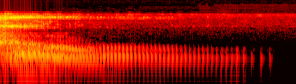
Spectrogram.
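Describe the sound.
A lion's roar opens loud and harmonically rich, then slides lower and breaks into a series of quickening, fading grunts before stopping, with no talking.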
